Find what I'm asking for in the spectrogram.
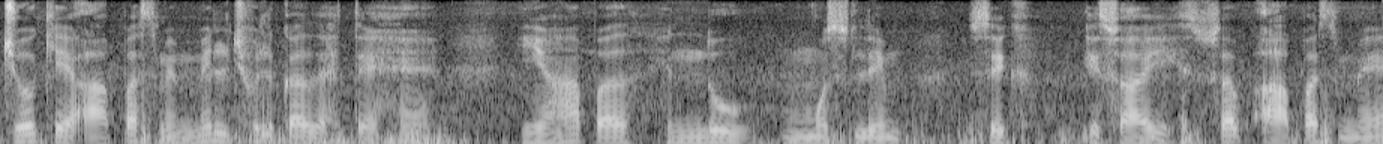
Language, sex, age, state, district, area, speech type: Urdu, male, 30-45, Delhi, Central Delhi, urban, spontaneous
